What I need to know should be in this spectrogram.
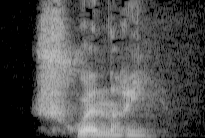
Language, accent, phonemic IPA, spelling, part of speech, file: French, France, /ʃwan.ʁi/, chouannerie, noun, LL-Q150 (fra)-chouannerie.wav
- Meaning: counterrevolution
